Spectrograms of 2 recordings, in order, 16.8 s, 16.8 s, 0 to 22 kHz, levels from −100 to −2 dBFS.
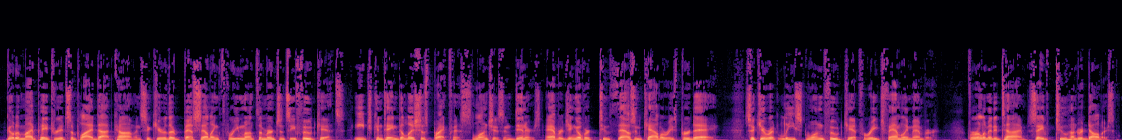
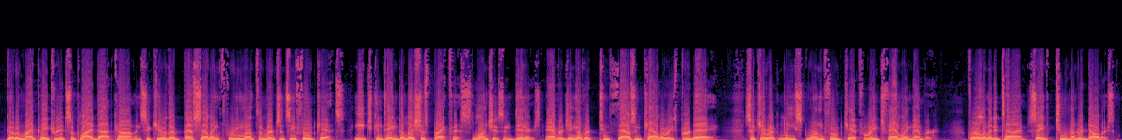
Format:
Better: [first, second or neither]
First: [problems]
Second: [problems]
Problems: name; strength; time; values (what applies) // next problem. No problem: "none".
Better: first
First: none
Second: distortion; heavy; 6 dB below the speech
